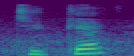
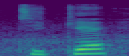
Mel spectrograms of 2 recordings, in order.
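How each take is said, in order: Both takes have the same delivery.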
